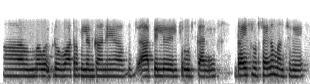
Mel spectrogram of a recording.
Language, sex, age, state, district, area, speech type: Telugu, female, 45-60, Telangana, Nizamabad, rural, conversation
